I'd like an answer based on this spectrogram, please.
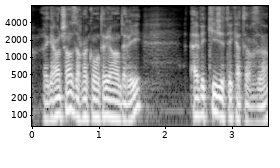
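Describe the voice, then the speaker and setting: A man with ordinary pitch variation. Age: 70s. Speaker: community worker. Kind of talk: personal testimony.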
